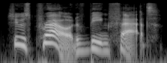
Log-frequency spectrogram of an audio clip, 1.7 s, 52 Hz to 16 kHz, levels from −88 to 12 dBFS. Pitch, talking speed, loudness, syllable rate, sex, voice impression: 210 Hz, 215 wpm, -19 LUFS, 4.0 syllables/s, female, feminine, adult-like, tensed, powerful, slightly hard, clear, fluent, intellectual, calm, elegant, lively, sharp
